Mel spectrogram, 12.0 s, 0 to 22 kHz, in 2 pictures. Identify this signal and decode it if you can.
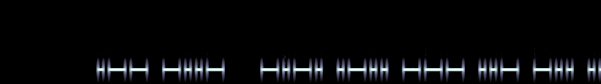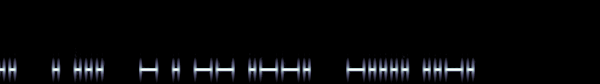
Morse code, heard as a keyed tone, about 22 wpm, 700 Hz. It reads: WX CLOUDS ES TEMP 6F
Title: Practice QSO - Exchange 2 - Info - 22wpm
